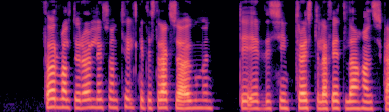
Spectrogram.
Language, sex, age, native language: Icelandic, female, 40-49, Icelandic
